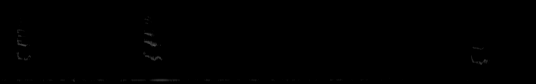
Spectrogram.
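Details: Bengal kitten, indoors in her new home, talking: three short, high, squeaky meows, each quickly falling in pitch, spaced irregularly over about five seconds with quiet gaps and a faint steady hum behind.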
